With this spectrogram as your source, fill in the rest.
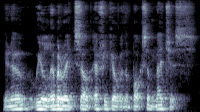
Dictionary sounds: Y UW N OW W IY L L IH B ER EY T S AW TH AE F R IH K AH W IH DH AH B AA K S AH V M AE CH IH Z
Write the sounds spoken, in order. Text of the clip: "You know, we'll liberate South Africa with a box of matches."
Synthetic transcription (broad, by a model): Y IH N OW W IY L L IH B ER EY T S AW TH AE F R IH K AH W IH DH AH B AA K S AH V M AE CH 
